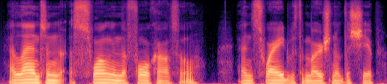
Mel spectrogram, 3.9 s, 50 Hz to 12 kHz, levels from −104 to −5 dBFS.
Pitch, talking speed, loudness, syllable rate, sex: 105 Hz, 215 wpm, -19 LUFS, 5.8 syllables/s, male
